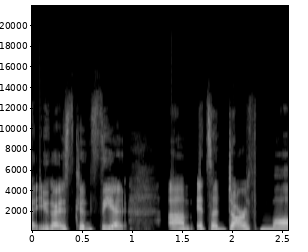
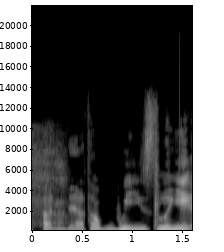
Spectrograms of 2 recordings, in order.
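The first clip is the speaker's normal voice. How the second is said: put-on mutter under the breath, quieter; 4 dB quieter than usual. Retelling what he said under his breath while walking past: muttered under the breath. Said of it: "shook his head".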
